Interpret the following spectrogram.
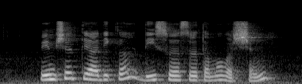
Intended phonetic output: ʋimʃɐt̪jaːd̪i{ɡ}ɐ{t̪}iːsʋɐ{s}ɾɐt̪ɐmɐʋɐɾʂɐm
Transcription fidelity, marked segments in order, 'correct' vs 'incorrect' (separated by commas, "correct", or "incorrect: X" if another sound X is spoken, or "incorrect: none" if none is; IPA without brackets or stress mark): incorrect: k, incorrect: d̪, correct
